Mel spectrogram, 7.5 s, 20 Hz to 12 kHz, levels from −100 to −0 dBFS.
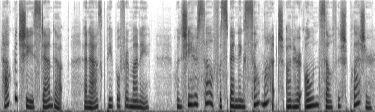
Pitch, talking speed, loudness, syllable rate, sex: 210 Hz, 175 wpm, -18 LUFS, 4.5 syllables/s, female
